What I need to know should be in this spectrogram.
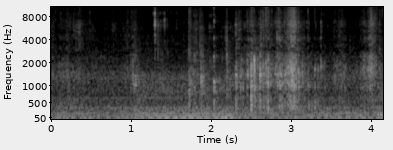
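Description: A paper wrapper crinkles and rustles in hands.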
